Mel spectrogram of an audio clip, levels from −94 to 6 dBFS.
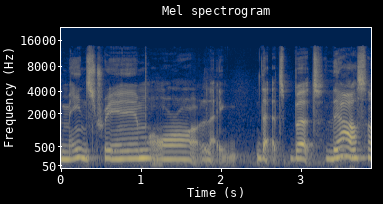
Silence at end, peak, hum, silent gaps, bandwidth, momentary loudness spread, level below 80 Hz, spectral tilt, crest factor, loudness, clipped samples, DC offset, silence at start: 0 s; -10 dBFS; none; none; 13.5 kHz; 11 LU; -66 dBFS; -4 dB/octave; 18 dB; -27 LUFS; under 0.1%; under 0.1%; 0 s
